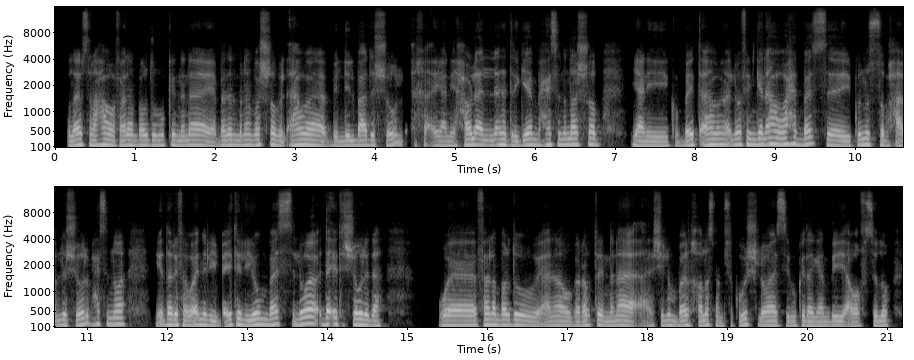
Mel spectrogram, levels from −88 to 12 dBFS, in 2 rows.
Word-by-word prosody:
والله 130 +4 +3
بصراحة 145 -1 0
هو 140 -3 +2
فعلًا 130 +3 +1
برضه 130 +1 -1
ممكن 135 +1 -2
إن 125 - -2
أنا 135 0 +1
ي - - -4
بَدَل 130 +4 0
ما 130 - -1
أنا 140 +1 0
باشرب 140 0 0
القهوة 135 +2 +2
بالليل 120 +2 -2
بعد 130 0 +1
الشُغل، 120 -11 -2
أخ - - -9
يعني 120 0 -4
أحاول 140 +5 +1
أقلِّلها 145 +1 +1
تدريجيًا 135 +1 0
بحيث 145 +1 -2
إن 145 - 0
أنا 150 +1 +3
أشرب 150 0 0 0.4
يعني 120 -1 0
كوبّاية 120 +5 0
قهوة، 150 +1 +2
اللي 150 - 0
هو 155 - +3
فنجان 155 0 +1
قهوة 165 0 +4
واحد 160 -2 +1
بس 165 0 -2
يكون 130 +1 0
الصبح 150 -5 -3
قبل 135 - 0
الشُغل، 140 +4 0
بحيث 165 -2 -6
إن 160 - -1
هو 165 -1 +1 0.4
يقدر 145 0 +2
يفوَّقني 140 0 +3
لبقية 130 +2 0
اليوم 145 +1 +3
بس 160 +3 -1
اللي 155 - +1
هو 180 +1 +4
دَقّة 165 +1 +3
الشُغل 150 -1 +2
ده. 130 0 -2 0.7
وفعلًا 130 +2 +2
برضه 135 -3 +1
يعنى 120 - -3
أنا 125 - -1
لو 120 -1 0
جرّبت 125 +4 -2
إن 120 -3 0
أنا 120 -1 -1
أشيل 130 +3 -4
الmobile 125 +3 +2
خالص 130 +2 -2
ما - - -2
أمسكوش، 135 +6 -5
اللي 115 - -2
هو 120 - +2
أسيبه 120 0 -3
كده 120 0 0
جنبي 115 +1 -1
أو 110 +1 0
أفصله 125 +3 -3
135 Hz, 205 wpm, -22 LUFS, 125-145 Hz, 0.7 s, قهوة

